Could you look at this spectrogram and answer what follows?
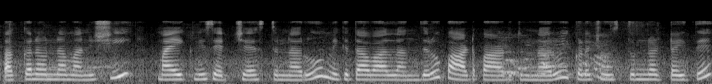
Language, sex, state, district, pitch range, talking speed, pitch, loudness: Telugu, female, Andhra Pradesh, Sri Satya Sai, 215-235 Hz, 110 wpm, 225 Hz, -17 LUFS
